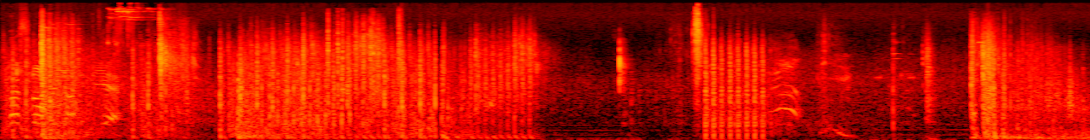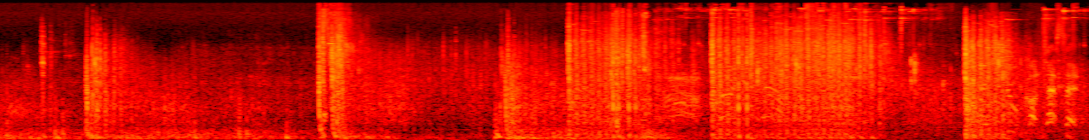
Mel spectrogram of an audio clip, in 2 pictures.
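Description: Rapid automatic gunfire from a Call of Duty Modern Warfare match, loud sustained bursts with brief gaps, mixed with in-game voice callouts and other speech.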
